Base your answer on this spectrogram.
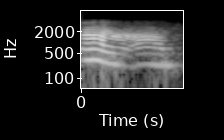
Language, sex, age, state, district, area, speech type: Sanskrit, female, 18-30, Kerala, Kannur, rural, conversation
